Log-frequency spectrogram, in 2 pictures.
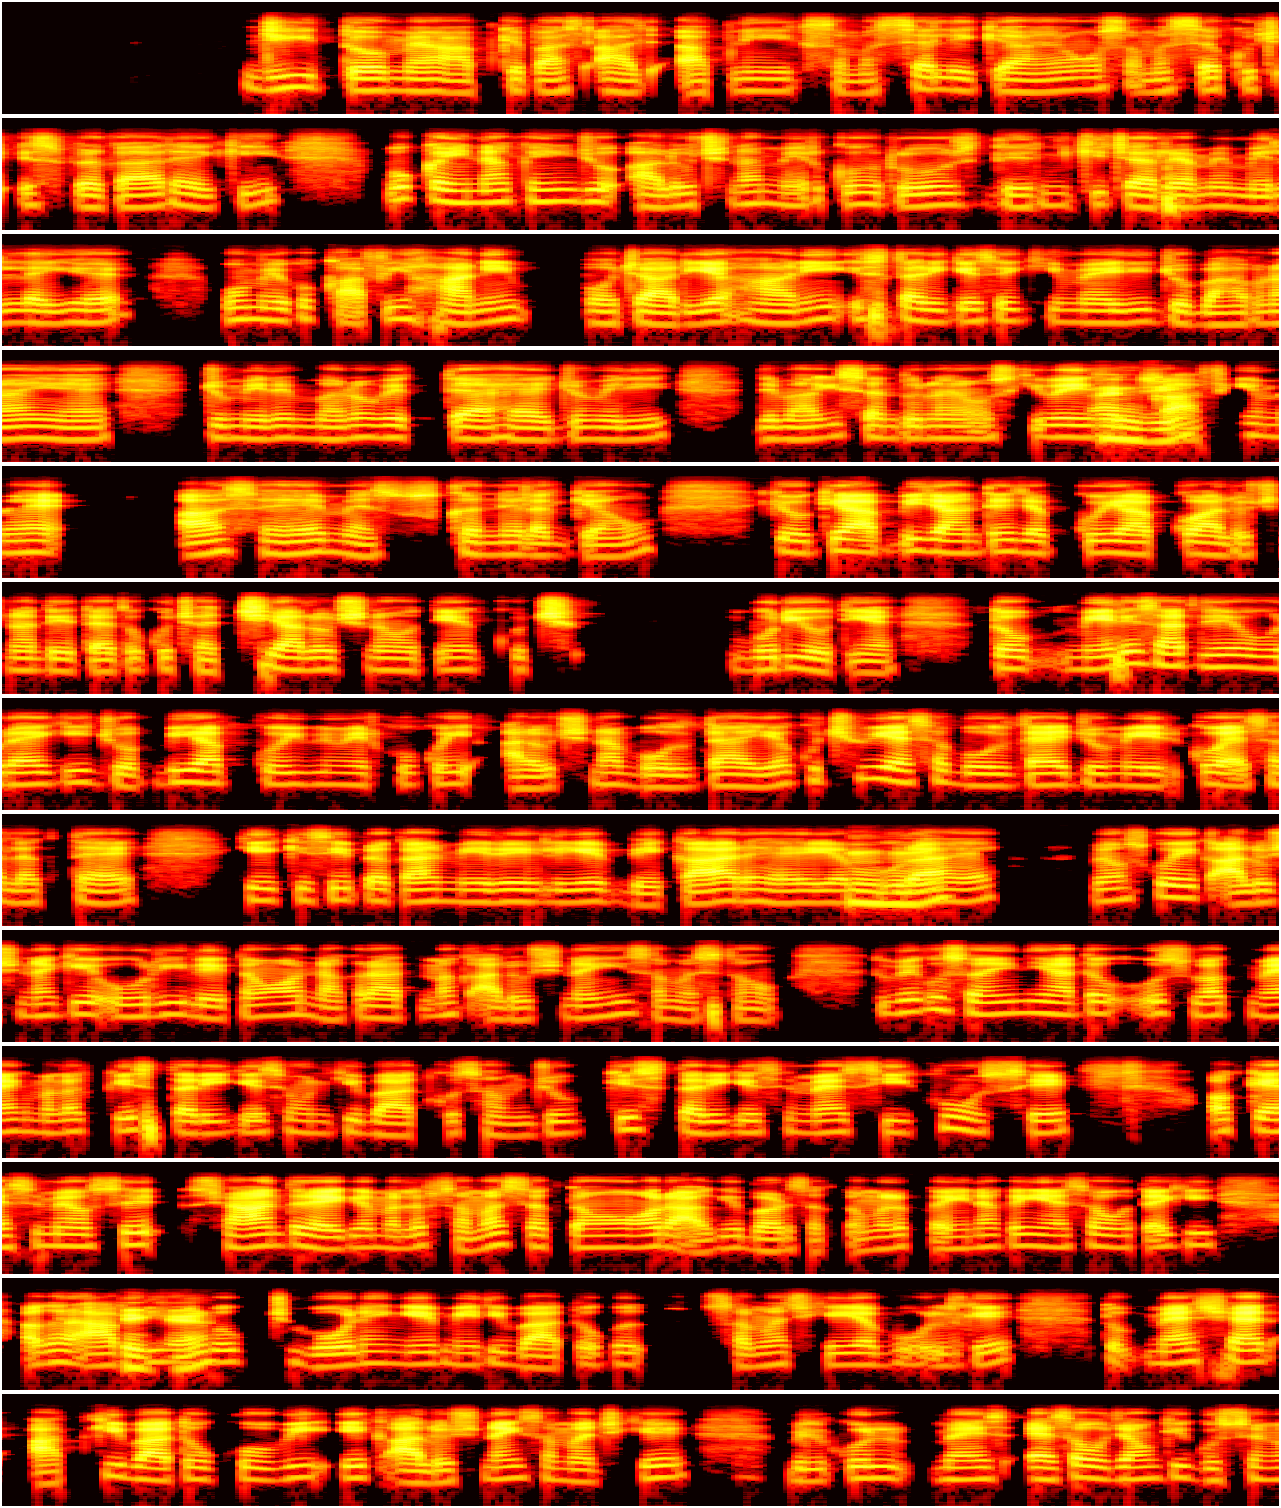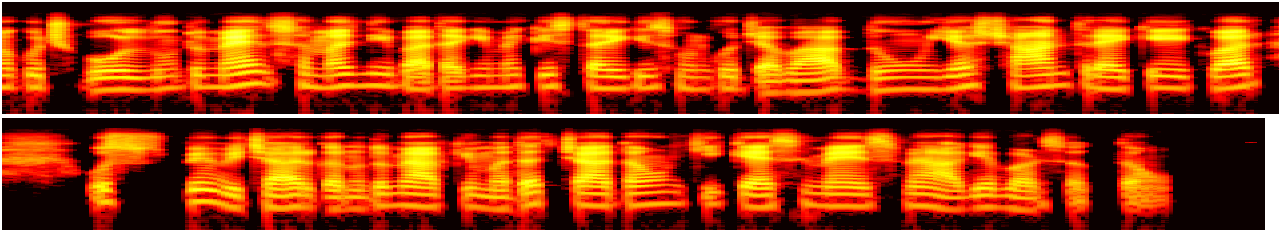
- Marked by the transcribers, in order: bird
- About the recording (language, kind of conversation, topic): Hindi, advice, मैं आलोचना के दौरान शांत रहकर उससे कैसे सीख सकता/सकती हूँ और आगे कैसे बढ़ सकता/सकती हूँ?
